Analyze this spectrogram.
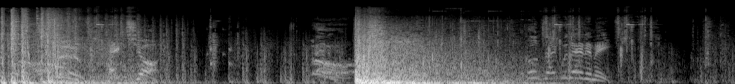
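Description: Gunshots fire in rapid bursts.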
